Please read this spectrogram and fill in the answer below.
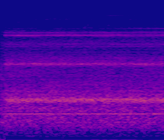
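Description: Faint steady electrical whine at several fixed pitches over a low hiss, which sets in abruptly at the start and holds unchanged.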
